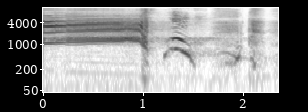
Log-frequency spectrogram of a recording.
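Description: A woman's voice holding one very high, shrill note for about a second, drifting slightly down before cutting off suddenly, followed by a few short, quieter gliding vocal sounds.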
